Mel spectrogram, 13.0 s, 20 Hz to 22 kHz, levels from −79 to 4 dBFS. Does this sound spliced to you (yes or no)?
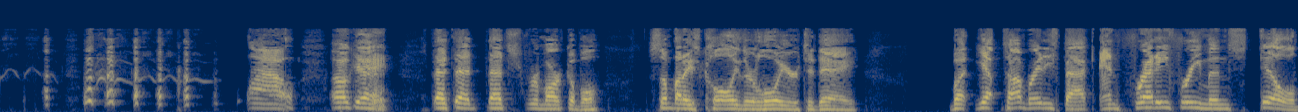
yes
